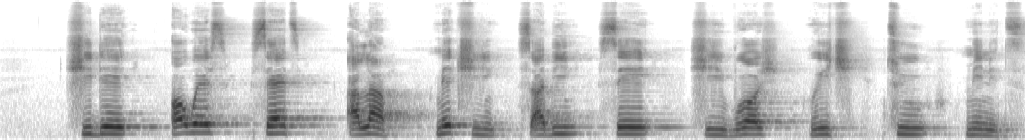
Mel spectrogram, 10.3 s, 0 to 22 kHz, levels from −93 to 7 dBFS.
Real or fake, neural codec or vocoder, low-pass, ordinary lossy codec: real; none; none; none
